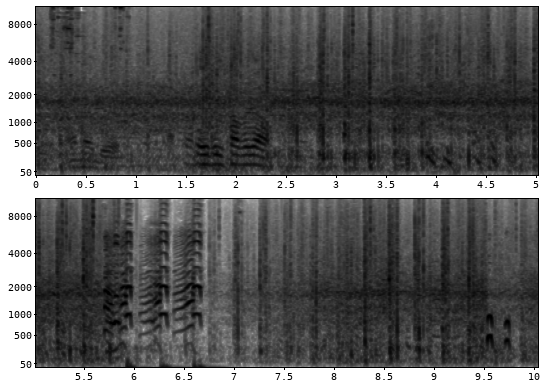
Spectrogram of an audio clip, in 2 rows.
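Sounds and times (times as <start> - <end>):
geese honking: 0.0 - 6.8.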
